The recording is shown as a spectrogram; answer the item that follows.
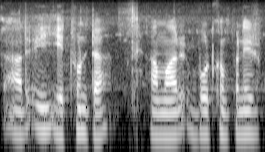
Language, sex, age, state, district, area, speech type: Bengali, male, 18-30, West Bengal, Jalpaiguri, rural, spontaneous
